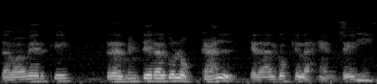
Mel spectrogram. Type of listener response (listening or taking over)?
listening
